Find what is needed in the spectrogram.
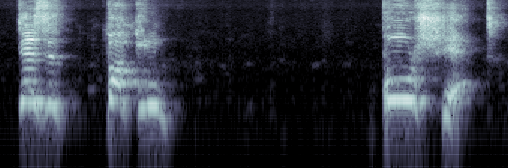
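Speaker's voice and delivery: furious ranting shout; angry shout. Real, not acted. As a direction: yell it out in outrage. Outraged at the magnet sticking.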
